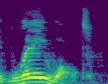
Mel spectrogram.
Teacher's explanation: The real way we say it is Raywalt. The emphasis is on the first syllable, not the second. And we pretend there's an invisible Y there.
